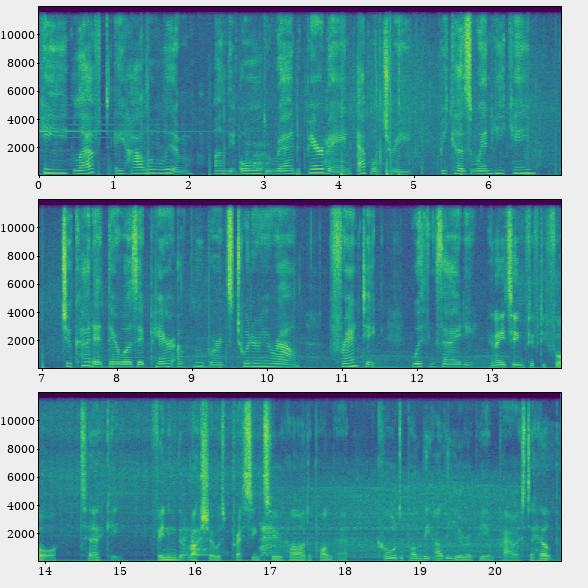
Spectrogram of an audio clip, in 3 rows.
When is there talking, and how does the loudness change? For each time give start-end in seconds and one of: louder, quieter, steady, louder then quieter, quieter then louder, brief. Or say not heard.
0.0-20.8 steady.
